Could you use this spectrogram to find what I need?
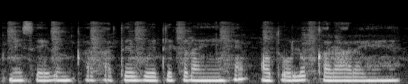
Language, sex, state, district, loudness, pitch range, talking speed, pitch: Hindi, female, Madhya Pradesh, Bhopal, -12 LUFS, 180-190 Hz, 190 wpm, 185 Hz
